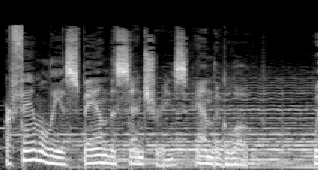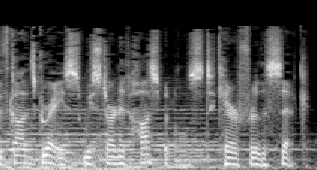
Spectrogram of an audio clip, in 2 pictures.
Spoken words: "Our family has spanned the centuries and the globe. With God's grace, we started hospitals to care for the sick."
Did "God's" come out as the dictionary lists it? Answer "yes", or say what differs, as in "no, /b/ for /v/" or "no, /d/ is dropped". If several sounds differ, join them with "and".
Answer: yes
